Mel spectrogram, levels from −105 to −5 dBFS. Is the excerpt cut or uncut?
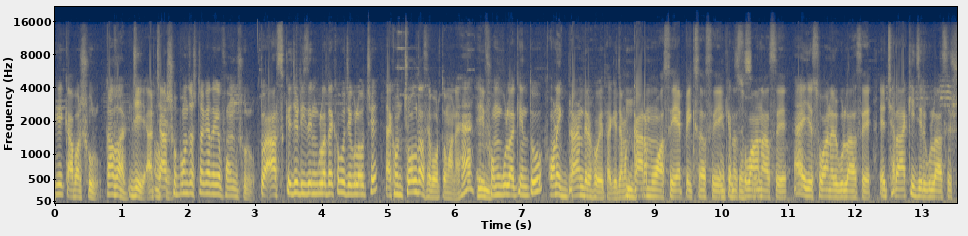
cut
